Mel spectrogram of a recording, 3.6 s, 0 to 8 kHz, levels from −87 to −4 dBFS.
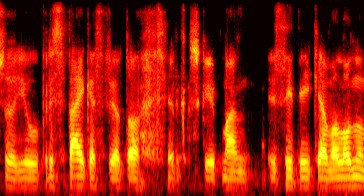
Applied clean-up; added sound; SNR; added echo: none; none; none; none.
